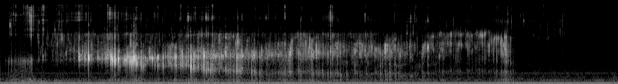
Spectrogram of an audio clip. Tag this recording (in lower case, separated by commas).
fill (with liquid), liquid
